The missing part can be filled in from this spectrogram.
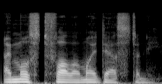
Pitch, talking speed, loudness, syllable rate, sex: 100 Hz, 185 wpm, -16 LUFS, 5.2 syllables/s, male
